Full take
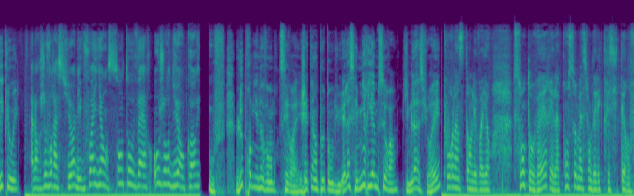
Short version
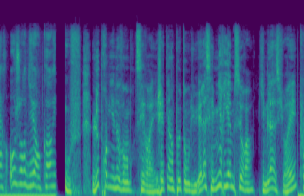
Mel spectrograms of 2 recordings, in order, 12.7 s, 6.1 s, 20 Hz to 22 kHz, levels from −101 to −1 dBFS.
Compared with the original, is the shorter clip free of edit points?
yes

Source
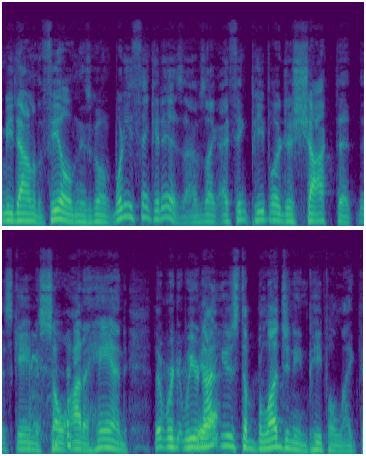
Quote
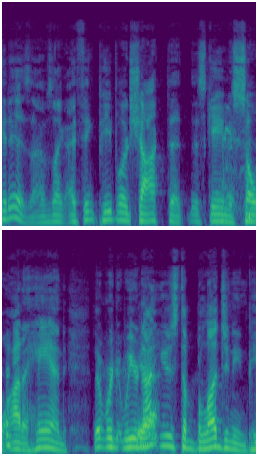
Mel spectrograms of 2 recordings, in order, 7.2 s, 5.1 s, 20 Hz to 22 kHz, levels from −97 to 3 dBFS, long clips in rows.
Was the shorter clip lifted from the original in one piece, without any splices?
no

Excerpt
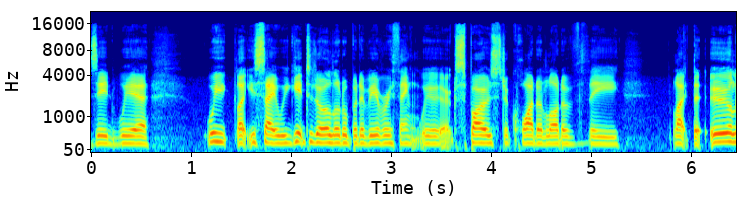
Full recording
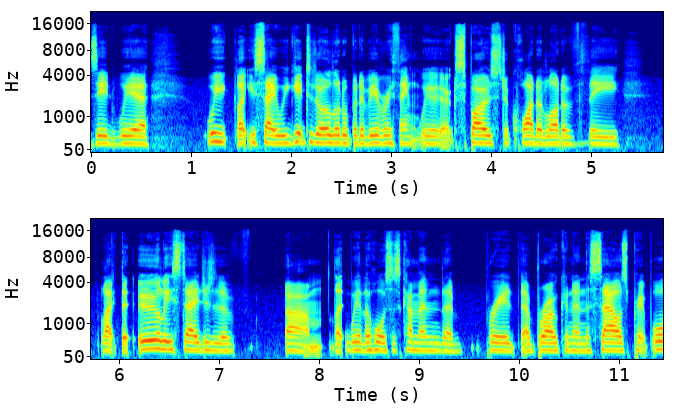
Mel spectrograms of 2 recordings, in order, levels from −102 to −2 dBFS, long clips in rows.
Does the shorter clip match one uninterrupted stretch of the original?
yes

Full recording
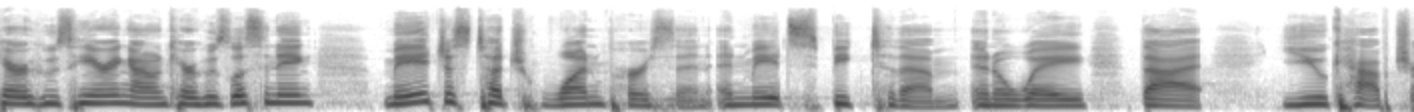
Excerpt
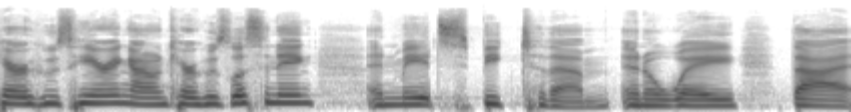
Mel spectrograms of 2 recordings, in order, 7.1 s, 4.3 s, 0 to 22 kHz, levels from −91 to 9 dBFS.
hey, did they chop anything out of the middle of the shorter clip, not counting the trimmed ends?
yes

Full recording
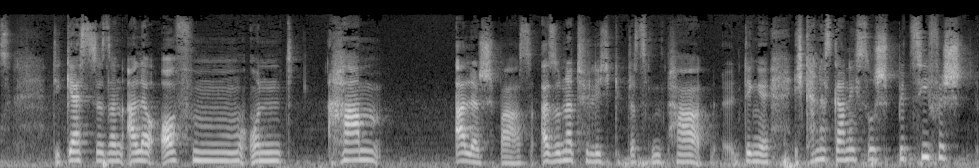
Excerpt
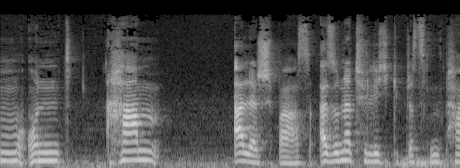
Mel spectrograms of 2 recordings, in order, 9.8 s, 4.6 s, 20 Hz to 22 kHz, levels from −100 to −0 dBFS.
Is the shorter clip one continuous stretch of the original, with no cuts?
yes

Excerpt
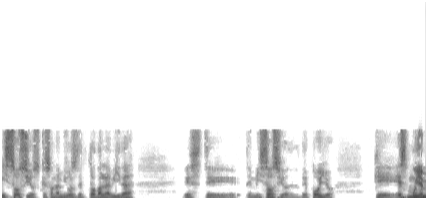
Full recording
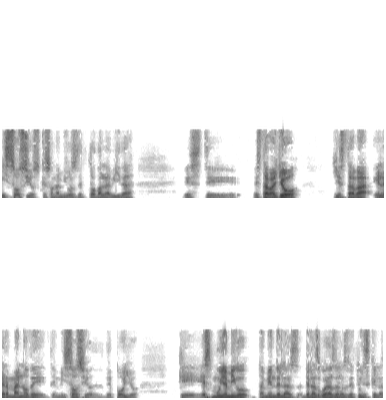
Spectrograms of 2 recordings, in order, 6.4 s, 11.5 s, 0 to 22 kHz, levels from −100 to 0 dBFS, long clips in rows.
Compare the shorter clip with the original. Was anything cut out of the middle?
yes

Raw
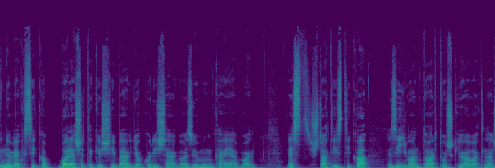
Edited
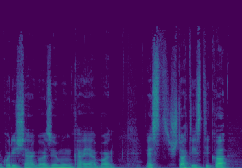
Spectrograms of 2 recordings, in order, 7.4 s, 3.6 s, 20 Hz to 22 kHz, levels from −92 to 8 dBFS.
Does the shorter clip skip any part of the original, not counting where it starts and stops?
no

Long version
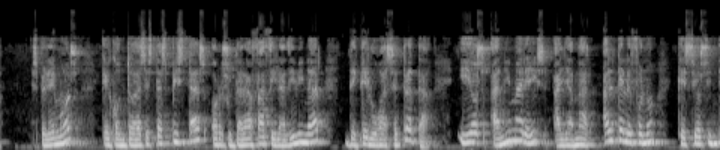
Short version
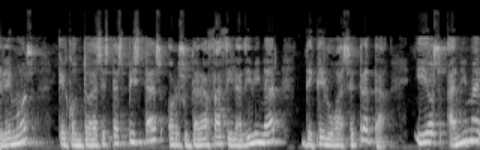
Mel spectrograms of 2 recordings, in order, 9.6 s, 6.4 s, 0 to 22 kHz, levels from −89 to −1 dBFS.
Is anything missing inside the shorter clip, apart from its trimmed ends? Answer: no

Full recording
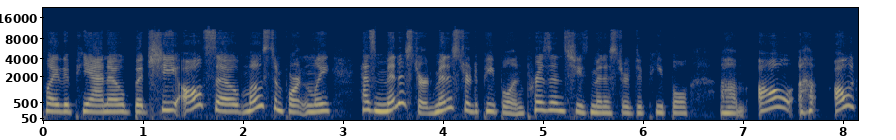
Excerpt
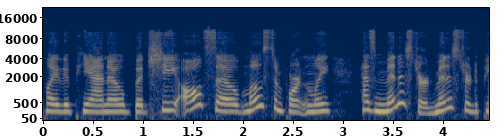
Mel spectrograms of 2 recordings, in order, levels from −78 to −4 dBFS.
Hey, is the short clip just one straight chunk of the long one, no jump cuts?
yes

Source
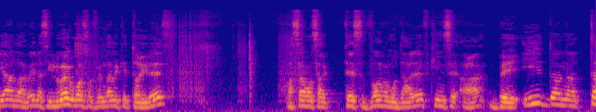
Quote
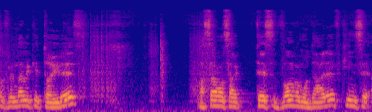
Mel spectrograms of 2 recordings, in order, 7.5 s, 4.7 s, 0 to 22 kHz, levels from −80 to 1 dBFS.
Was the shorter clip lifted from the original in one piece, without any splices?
yes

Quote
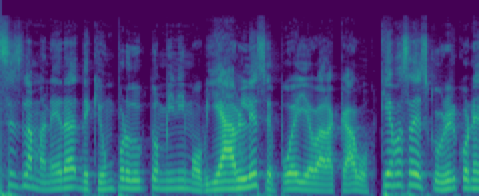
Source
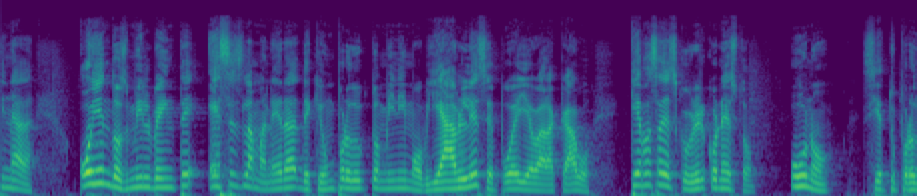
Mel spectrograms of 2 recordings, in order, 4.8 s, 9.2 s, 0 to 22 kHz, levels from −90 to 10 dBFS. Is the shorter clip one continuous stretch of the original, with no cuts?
no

